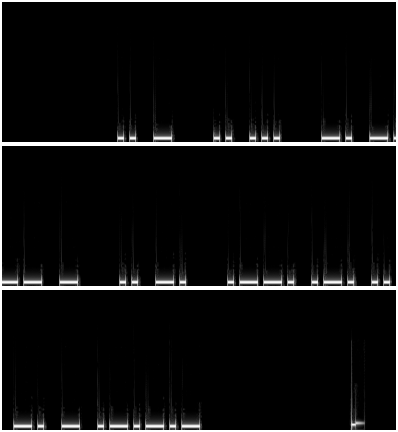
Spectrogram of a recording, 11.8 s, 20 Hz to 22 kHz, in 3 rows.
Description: Morse code, heard as a keyed tone, about 20 wpm, 700 Hz. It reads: IT IS NOT IN PRINT.
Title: Sentences from Top 1400 Words 20wpm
